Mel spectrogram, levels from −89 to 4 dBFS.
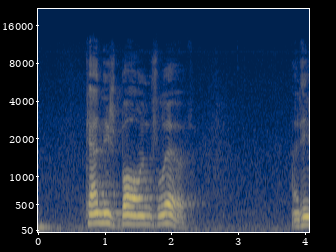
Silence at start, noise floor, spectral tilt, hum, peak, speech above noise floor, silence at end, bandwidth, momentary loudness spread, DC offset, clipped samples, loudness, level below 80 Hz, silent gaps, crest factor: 0 s; -58 dBFS; -7.5 dB/octave; none; -10 dBFS; 34 dB; 0 s; 11.5 kHz; 17 LU; under 0.1%; under 0.1%; -25 LUFS; -60 dBFS; none; 16 dB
